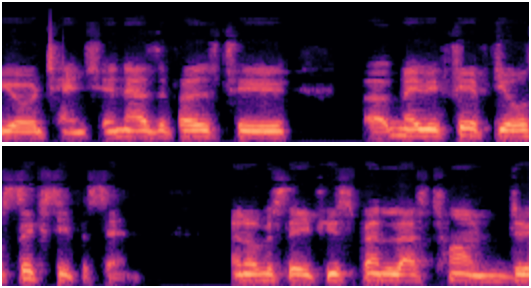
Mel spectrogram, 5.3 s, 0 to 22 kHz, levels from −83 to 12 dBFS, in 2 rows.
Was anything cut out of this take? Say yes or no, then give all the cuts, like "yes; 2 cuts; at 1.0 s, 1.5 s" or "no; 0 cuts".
no; 0 cuts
